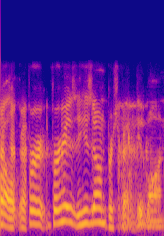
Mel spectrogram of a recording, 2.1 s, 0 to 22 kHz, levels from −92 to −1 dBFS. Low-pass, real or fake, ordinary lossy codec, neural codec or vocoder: 7.2 kHz; fake; Opus, 32 kbps; vocoder, 22.05 kHz, 80 mel bands, HiFi-GAN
